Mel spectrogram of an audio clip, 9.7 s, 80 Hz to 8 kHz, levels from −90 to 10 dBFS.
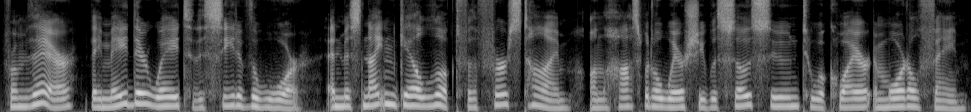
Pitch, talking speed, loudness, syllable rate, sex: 185 Hz, 200 wpm, -19 LUFS, 4.8 syllables/s, female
